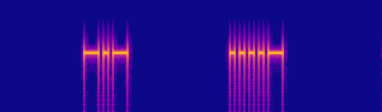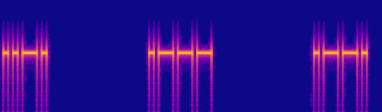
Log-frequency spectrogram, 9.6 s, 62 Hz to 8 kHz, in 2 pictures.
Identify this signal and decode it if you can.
Morse code, heard as a keyed tone, about 20 wpm, spaced as for 6 wpm, 800 Hz. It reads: K4FJP
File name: arrl / Call-Sign Drill-5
